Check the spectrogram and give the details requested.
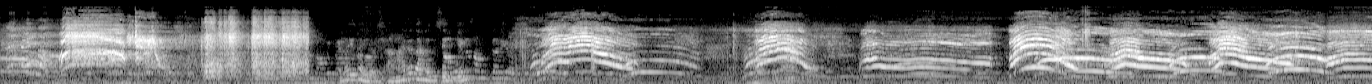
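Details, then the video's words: Mature cat reacting to cat sounds played on a mobile phone, including kittens meowing and cats fighting. Two harsh hissing bursts open the clip, then after a short lull come loud, arching, strongly harmonic meows, several in a row near the end. "Cat reacting to cats sounds played on mobile phone. (Kittens meowing, cats fighting etc)"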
